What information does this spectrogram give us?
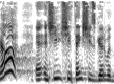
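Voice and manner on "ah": sharp, high, loud yelp of pain; startled cry. Retold or imitated. Wife cutting her hand on glass, sharp startled yelp. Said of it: "and she's like".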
